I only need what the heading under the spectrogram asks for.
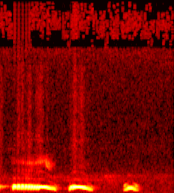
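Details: Spotted dove giving a 'chìm' cooing call used to stir a decoy bird: one low, trilled coo sliding down, then two shorter falling coos, close and clean.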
